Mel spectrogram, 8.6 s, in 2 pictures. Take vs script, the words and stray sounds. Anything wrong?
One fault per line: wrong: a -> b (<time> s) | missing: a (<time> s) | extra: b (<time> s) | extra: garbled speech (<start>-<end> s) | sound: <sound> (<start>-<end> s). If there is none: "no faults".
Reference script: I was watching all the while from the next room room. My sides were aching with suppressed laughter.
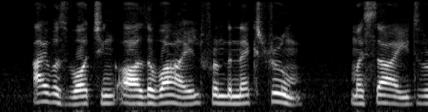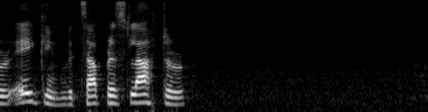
missing: room (3.0 s)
